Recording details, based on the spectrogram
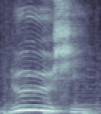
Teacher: En japonais quatre caractères lu on allonge le U. Chi on allonge le I. Lu si alors vous allez me dire mais pourquoi si pourquoi pas si on utilise le chi ça si c'est sa on prend le dans la gamme des saut faites bien attention de bien allonger les voyelles.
